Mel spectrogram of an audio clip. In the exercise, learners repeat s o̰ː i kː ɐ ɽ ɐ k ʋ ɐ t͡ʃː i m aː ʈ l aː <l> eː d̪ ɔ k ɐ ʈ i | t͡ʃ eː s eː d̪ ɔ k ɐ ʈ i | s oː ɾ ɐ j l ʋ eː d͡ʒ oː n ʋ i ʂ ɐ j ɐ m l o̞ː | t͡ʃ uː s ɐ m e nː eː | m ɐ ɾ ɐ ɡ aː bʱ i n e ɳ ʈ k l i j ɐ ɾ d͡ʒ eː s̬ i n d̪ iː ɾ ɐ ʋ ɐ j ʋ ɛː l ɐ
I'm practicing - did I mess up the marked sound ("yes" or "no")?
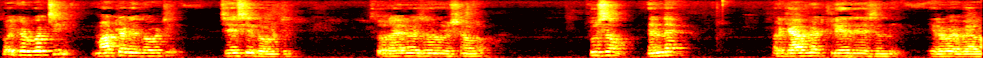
yes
